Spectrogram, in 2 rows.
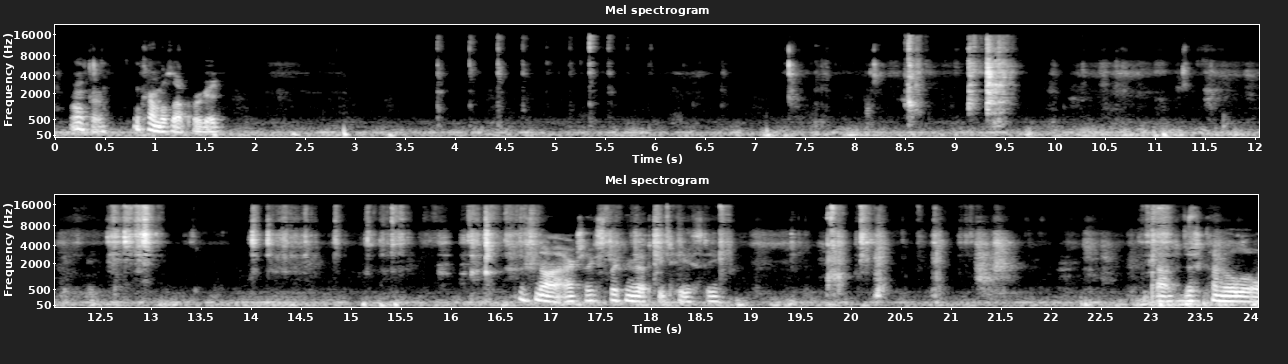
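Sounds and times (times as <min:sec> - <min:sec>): chewing and crunching: 0:04.3 - 0:09.3, 0:19.3 - 0:23.6.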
